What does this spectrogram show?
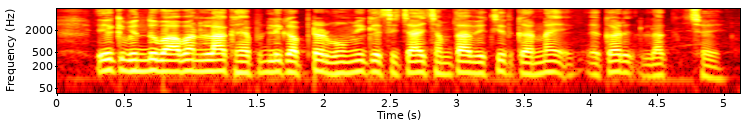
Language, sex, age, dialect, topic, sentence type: Maithili, male, 18-24, Eastern / Thethi, agriculture, statement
